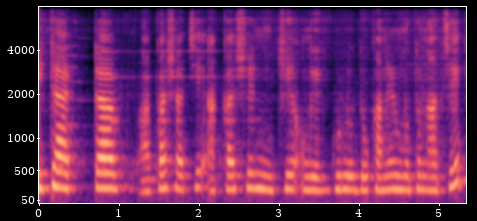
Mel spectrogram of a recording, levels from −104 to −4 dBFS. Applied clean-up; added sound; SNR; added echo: neural separator model SepFormer DNS4.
